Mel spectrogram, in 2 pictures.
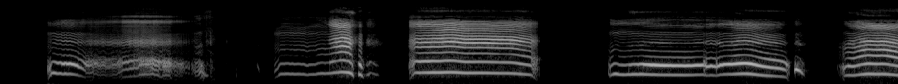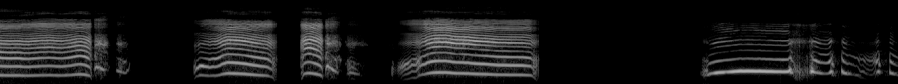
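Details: Infant crying sound effect: repeated high-pitched wails separated by brief pauses for breath.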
